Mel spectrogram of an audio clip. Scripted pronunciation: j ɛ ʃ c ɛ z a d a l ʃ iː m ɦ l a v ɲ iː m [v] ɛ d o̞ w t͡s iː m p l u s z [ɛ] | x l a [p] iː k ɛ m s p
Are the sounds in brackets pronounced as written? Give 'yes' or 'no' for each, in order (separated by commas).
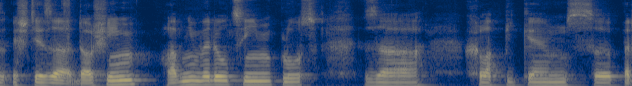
yes, no, yes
